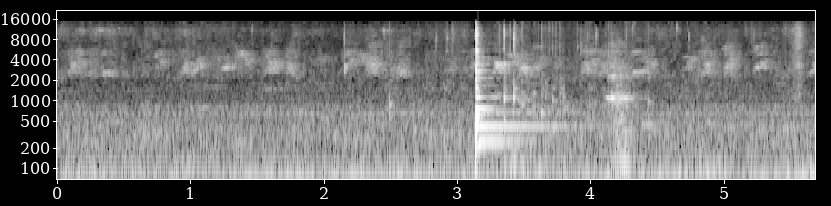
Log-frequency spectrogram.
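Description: Quiet kitchen background with a single sharp clink of metal kitchenware about three seconds in, ringing briefly before it dies away.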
